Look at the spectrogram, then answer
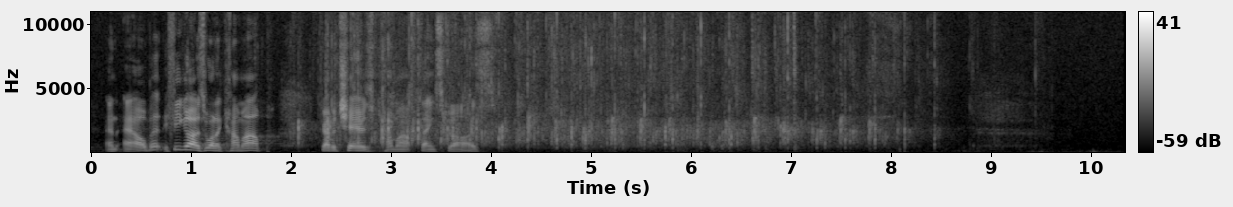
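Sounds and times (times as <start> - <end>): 
speech: 0.2 - 4.2
audience applause: 2.0 - 8.7.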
